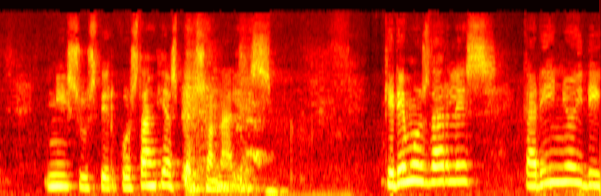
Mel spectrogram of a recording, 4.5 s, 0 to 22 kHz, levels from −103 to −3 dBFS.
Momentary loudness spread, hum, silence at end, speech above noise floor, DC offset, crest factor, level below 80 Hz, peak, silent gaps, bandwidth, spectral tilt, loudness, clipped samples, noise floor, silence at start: 8 LU; none; 0 s; 24 dB; under 0.1%; 16 dB; -52 dBFS; -6 dBFS; none; 16.5 kHz; -4 dB/octave; -22 LUFS; under 0.1%; -45 dBFS; 0.35 s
